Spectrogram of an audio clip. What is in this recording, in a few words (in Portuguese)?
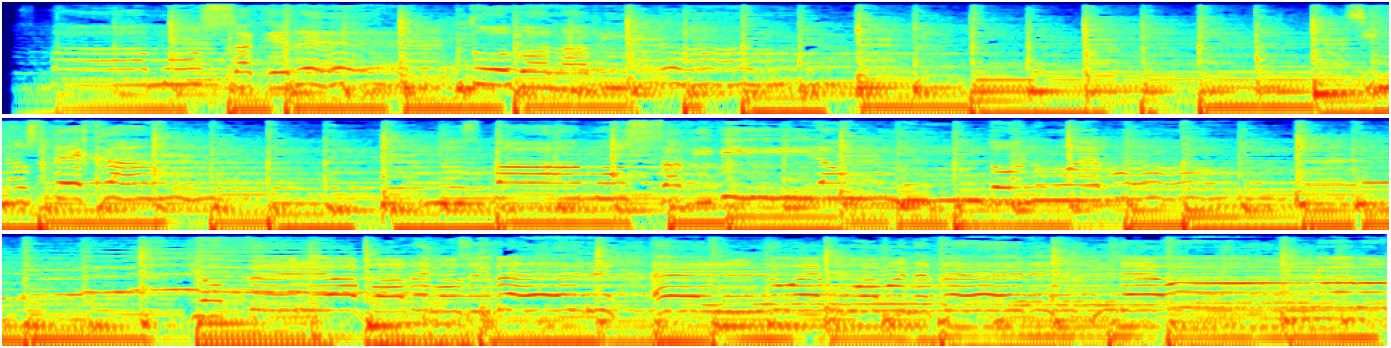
sinos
